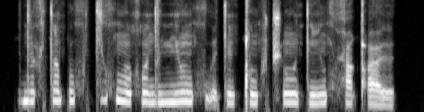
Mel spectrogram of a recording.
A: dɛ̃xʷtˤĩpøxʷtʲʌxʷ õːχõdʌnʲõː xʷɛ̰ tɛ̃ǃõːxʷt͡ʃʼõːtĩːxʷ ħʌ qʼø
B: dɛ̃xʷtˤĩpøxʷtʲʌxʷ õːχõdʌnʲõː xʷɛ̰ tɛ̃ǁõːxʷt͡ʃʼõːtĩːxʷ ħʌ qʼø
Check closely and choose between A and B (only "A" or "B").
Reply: A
